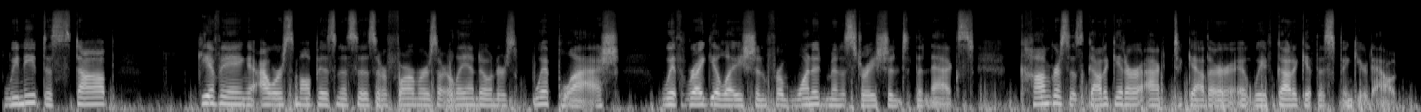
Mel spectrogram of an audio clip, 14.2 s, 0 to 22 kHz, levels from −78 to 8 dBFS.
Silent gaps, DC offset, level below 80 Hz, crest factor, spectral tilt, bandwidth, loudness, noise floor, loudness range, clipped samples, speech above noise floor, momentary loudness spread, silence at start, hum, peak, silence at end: none; under 0.1%; -38 dBFS; 18 dB; -5.5 dB/octave; 15.5 kHz; -22 LUFS; -43 dBFS; 2 LU; under 0.1%; 21 dB; 8 LU; 0.05 s; none; -4 dBFS; 0 s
